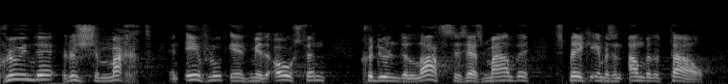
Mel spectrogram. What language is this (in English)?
Dutch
